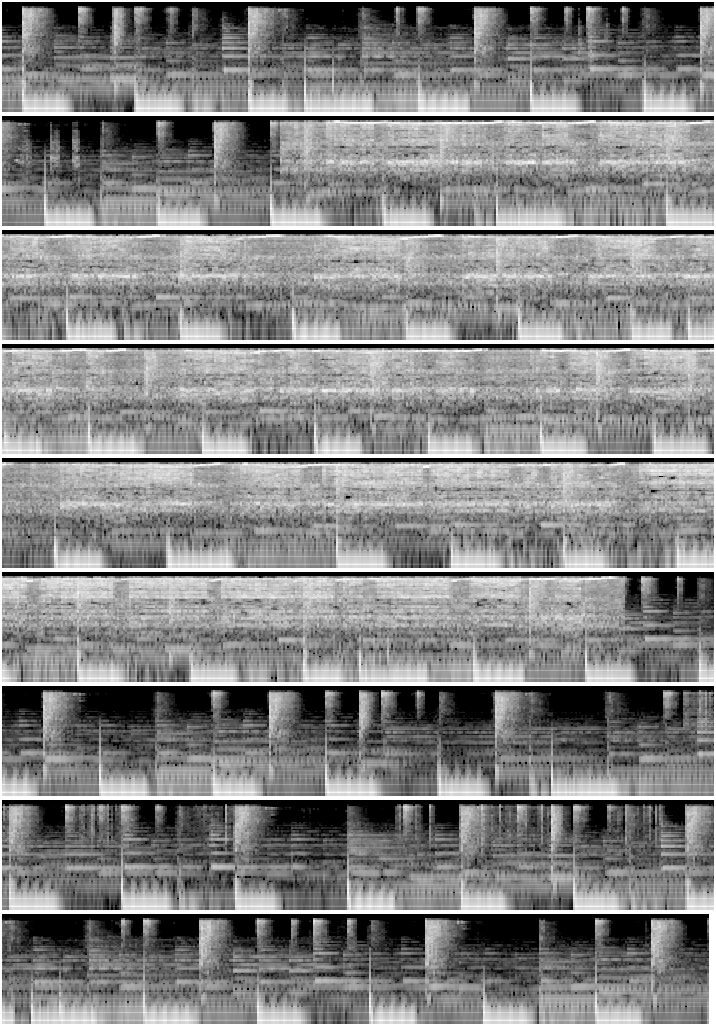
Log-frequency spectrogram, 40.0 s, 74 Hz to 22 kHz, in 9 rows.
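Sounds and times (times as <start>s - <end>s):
angle grinder cutting steel: 6.2s - 26.2s.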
